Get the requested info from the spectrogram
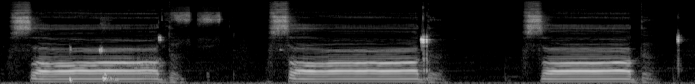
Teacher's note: ওই জায়গা থেকে সিন আর জা উচ্চারিত হয়, কিন্তু ওই সদের বেলায় দেখবেন এই যে জিহ্বার মাঝখানটা, এই মাঝখানটা একটু ডাউন, এই যে দেখেন মাঝখানটা ডাউন, আর দুই সাইড, দুই কিনারটা একটু ওপরের তালুর দিকে উঠে যাবে। এই দুই কিনারাটা ওপরের তালুর দিকে উঠে যাবে, তাহলে সদ এই লেটার উচ্চারণটা ঠিক মতো হবে।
